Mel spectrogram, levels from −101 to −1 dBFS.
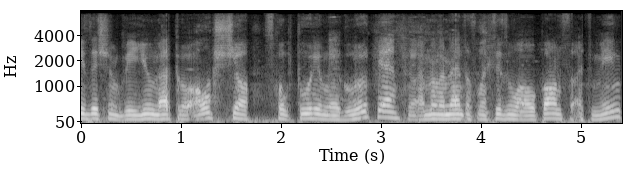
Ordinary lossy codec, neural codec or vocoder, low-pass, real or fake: AAC, 48 kbps; codec, 24 kHz, 0.9 kbps, WavTokenizer, medium music audio release; 7.2 kHz; fake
